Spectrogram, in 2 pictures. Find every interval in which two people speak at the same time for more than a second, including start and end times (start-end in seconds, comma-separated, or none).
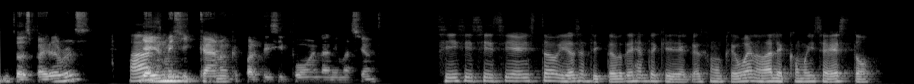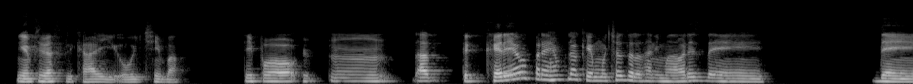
none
